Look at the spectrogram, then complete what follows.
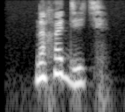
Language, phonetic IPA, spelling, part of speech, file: Russian, [nəxɐˈdʲitʲ], находить, verb, Ru-находить.ogg
- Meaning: 1. to find 2. to think, to consider 3. to come across 4. to happen to have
